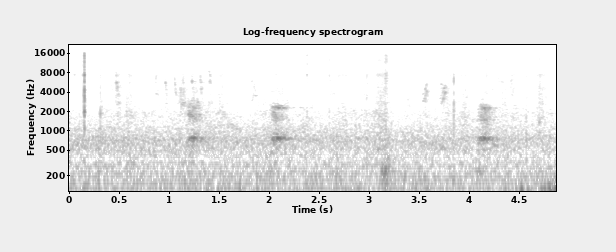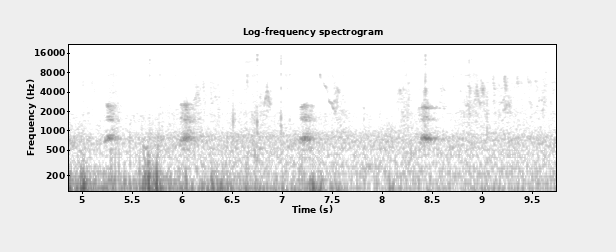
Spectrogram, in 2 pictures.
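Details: Dog barking near a countryside house with stone walls along a rural road; about seven short, distant barks come irregularly every one to two seconds over a steady low rumble of wind.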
